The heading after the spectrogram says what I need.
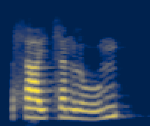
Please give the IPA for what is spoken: s aː˧ j t͡s ɐ˧ n l uː˨˥ m

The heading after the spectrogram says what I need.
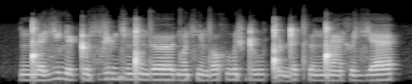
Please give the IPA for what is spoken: ŋ͡ǃ ɛ zʲ ø lʲ ɛ ʈ u sʲ zʲ œ ɳ dʲ ø ŋ͡ǃ ũ d̪ œː d̪ ɔ̃ sʲ ɑ̃ d̪ ɔ x uː sʲ ɖ uː ǃ ø ɳ ɖ ɛ t̪ʰ ø ŋ͡ǃ æ̃ x ø zʲ æ

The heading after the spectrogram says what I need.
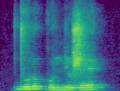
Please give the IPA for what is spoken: d o ɾ o k o mʲ o ʐ ɛ

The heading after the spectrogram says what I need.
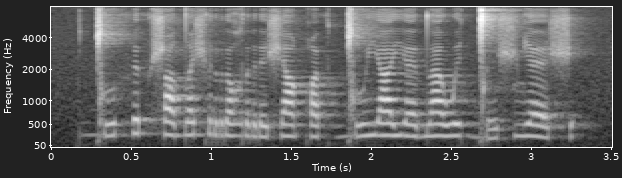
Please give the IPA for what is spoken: ɡ͡ǀ u˧ θ ɪ˦ θ ʃ ɛ˧ dˤ ɛ˦ ʃ r ʊ˧ ʁ r ɪ˨ ʃ a˧ q ʊ˨ θ ɡ͡ǀ u˦ j a˦ j ɛ˧ d̪ a˦ w ɪ˦ ɡ͡ǀ e˨ ʃ ʎ ɛ˦˨ ʃ

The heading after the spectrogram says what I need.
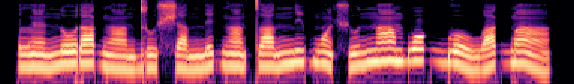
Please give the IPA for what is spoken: l ɛ̃˨ n o˧ ɾ a˧ ɡ ã˨ d u˨ ʃ a˨ n e˨˦ ɡ ã˧ t a˧ n i˦ b ɔ̃˦˨ ʃ u˨˦ n ã˦ b ɔ˦ ɡ͡b o˦˨ w a˨˦ ɡ͡b ã˦˨

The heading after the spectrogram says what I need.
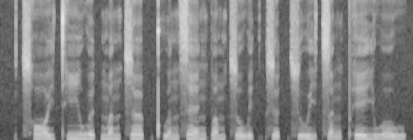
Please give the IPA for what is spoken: t͡sʰ ɔː˧ j t̪ʰ iː˥ w ɵ˨˥ t̚ m ɐ˥ n t͡s œː˥ p̚ kʷʰ ɐ˨˧ n s ɛː˧ ŋ p ɐ˨ m t͡s o˨˧ w ɪ˧ k̚ t͡s ɵ˨˥ t̚ s uː˨ j t͡s ɐ˨˩ ŋ pʰ e˥ j w o˥ w

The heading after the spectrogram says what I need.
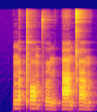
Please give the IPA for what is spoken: ŋ ɐ˧ k̚ pʰ ɔː˧ m pʰ ɵ˨˩ n | aː˨˩ n t̪ʰ ɐ˨˩ m

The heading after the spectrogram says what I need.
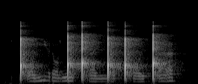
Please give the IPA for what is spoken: ǃʼ ɔ nʲ ɔ ɾ ɔ ŋ͡ǃ ɪ ǃʰ a ɪ̯ ŋ͡ǃ ɔ ǃʰ ɔ ɪ̯ ǃʼ a

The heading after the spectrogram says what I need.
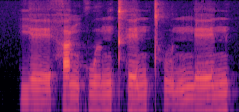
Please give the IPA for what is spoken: j eː˨˩ h a˥˩ ŋ k w ɯ˦˥ ŋ tʰ e˦˥ n tʰ u˩˦ n ŋ e˦˥ n

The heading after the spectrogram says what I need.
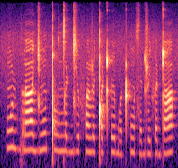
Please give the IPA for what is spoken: ũ ɖ b r ã d͡ʑ ũ ǃ u ŋ͡ǀ ɨ ɖ d͡ʑ ɘ f ɐ̃ ʐ ɘ ǃ ɐ ʈʰ ɘ b ɔ̤ ʈʰ ũ s ɛ̤ ɖ ʐ i f ɛ ɖ ʈ ã

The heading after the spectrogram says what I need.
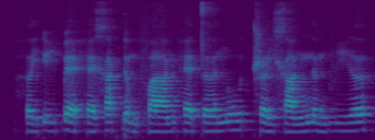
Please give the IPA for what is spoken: h ə˨˩˨ j ɗ i˨˩˦ ɓ ɛ˨˩˦ h ɛ˨˩˨ x a˦˥ k̚ ɗ ə˨˩˨ m f aː˨˩˦ ŋ h ɛ˨˩ t̪ əː˧˥ n w u˦˥ t̚ ʂ ə˨˩ j x a˨˩˦ ŋ n ə˨˩˦ ŋ v i˧˥ ə̯

